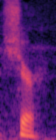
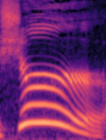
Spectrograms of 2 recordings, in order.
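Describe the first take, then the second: First: It is said flatly, without enthusiasm. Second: It is said brightly, with enthusiasm. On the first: The speaker is reluctant about the invitation. "Sounds so exhilarating" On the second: The speaker gladly accepts the invitation. "But it could be"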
